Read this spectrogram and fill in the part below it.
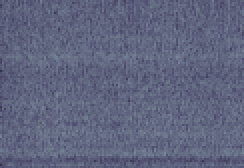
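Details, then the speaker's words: Engine started one week after being washed, warmed up: very quiet, smooth low hum with an even beat and no ticking or knocking; it runs as well as before the wash. Normal warm idle. "I'm going to start the car and I have experienced zero nothing no problems no nothing whatsoever it's still running just as good as it did before I washed the engine"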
